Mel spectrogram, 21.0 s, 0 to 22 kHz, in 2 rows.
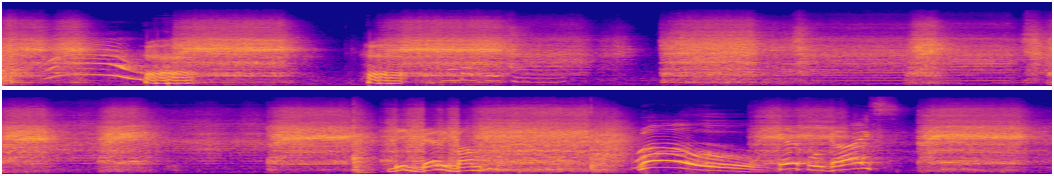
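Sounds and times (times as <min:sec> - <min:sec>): toy car electric motor whirring: 0:00.0 - 0:01.0, 0:01.6 - 0:16.8, 0:18.0 - 0:21.0.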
